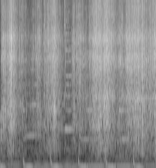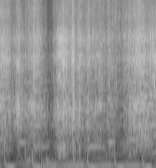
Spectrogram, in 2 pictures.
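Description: Clear plastic wrapping crinkling as it is pulled off the roaster parts, over background music with a steady beat.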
